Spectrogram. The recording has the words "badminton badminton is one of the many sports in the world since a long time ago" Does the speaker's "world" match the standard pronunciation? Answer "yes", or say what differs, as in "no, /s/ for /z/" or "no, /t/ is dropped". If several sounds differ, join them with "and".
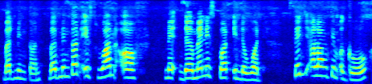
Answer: no, /l/ is dropped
